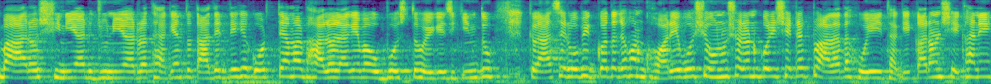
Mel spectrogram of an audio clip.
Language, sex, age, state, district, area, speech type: Bengali, female, 18-30, West Bengal, Nadia, rural, spontaneous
